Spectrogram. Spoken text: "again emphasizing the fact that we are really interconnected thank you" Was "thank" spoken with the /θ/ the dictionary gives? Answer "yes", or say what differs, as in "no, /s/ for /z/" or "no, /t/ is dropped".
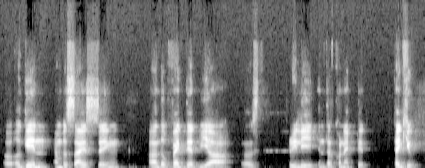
no, /t/ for /θ/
